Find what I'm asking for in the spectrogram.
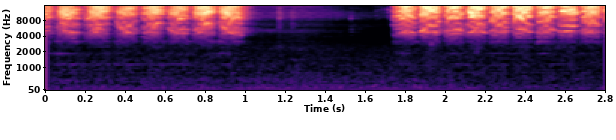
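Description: A blade edge rubbed back and forth on a Vermont green slate stone, producing rhythmic bright rasping strokes, close and fairly loud, with a brief pause in the middle before the strokes resume.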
